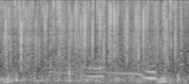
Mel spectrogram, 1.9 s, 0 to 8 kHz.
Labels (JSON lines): {"label": "biophony, cascading saw", "recorder": "SoundTrap 600 or HydroMoth"}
